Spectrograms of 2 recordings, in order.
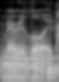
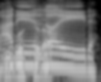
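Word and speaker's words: Mari Lwyd: M-A-R-I. – Yeah. – New word. – Yeah. – L-W-Y-D. – Yeah, but it is pronounced Mary Lloyd. – Mary Lloyd.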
